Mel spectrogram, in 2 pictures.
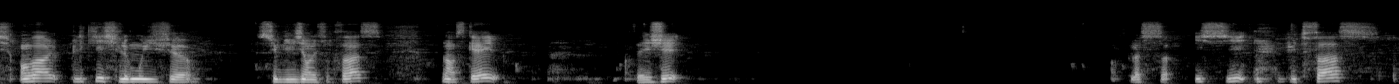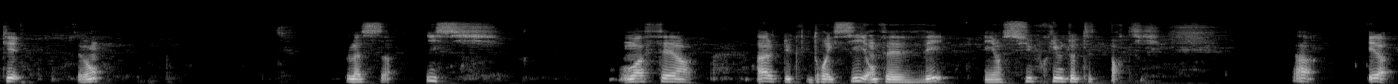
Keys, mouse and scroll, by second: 1.0-3.3 drag, 3.3 Tab, 4.0 s, 5.1-5.6 scroll up 2, 5.8 g, 7.5 scroll down 2, 8.3-9.8 scroll up 5, 9.8 s, 11.2-12.9 drag, 12.9 KP_1, 14.2 KP_3, 15.4 z, 15.8 scroll up 5, 16.8 s, 21.5 alt+right click, 23.3 v, 24.4 right click, 25.3 l, 26.5 Delete.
